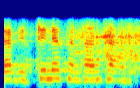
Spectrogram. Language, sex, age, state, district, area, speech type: Bodo, female, 18-30, Assam, Kokrajhar, rural, conversation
